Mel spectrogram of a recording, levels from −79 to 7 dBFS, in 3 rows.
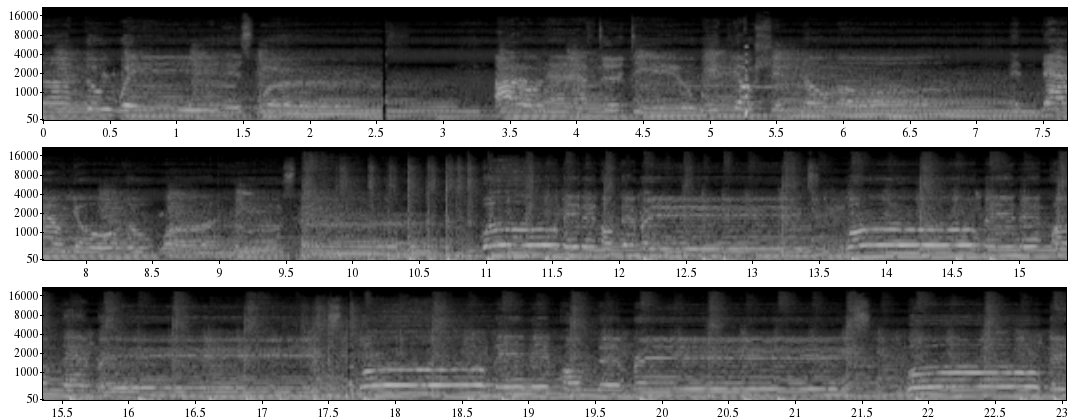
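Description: A nearby DECT cordless phone or base station is pulsing its radio every 10 ms, and the audio circuit rectifies those bursts into a DECT phone buzz. It runs through the whole recording as a thin, steady 100 Hz buzz dense with harmonics, sitting roughly 20 dB below the audio. Damaged data in the compressed stream makes the decoder misread frames and lose sync while it hunts for the next header. That gives short squawks and blips at 2.51 to 2.59 s, 5.26 to 5.29 s and 17.61 to 17.68 s. From 10.07 to 12.87 s the pace abruptly jumps to about 1.75 times normal while the pitch stays put, so the passage sounds rushed. The likely cause is a time-stretched section, where software compressed the audio to fit a length by dropping short slices instead of resampling.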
